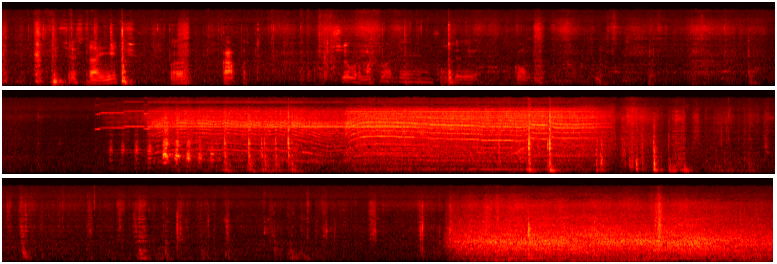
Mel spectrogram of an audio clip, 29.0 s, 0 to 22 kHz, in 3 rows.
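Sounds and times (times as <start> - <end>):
cordless drill motor whining: 11.8 - 17.4.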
